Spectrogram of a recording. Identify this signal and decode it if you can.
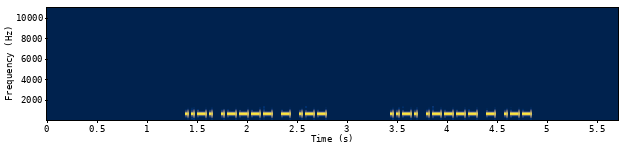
Morse code, heard as a keyed tone, about 40 wpm, 700 Hz. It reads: F1TW F1TW
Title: DXCC-100 Call Signs - 4 Characters - Repeated 2x - 40wpm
